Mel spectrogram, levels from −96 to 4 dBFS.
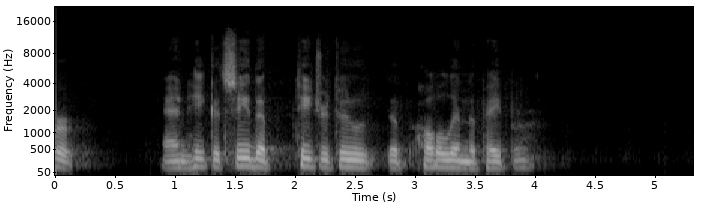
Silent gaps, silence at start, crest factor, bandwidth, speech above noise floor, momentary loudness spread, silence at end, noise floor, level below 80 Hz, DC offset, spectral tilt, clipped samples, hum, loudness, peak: none; 0 s; 18 dB; 13 kHz; 52 dB; 10 LU; 1.35 s; -88 dBFS; -76 dBFS; under 0.1%; -5.5 dB/octave; under 0.1%; none; -37 LUFS; -20 dBFS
